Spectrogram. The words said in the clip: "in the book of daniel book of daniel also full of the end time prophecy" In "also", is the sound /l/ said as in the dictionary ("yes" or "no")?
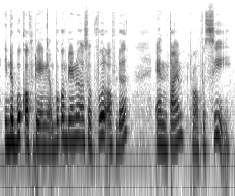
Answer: no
